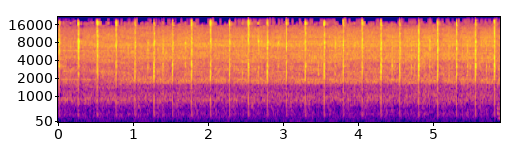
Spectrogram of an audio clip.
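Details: Sharp, regular clicking pulses, about 4 per second, over a steady hiss from a home shockwave therapy device applied with gel to the treatment area in a pain-relief demonstration; shockwave therapy device firing.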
